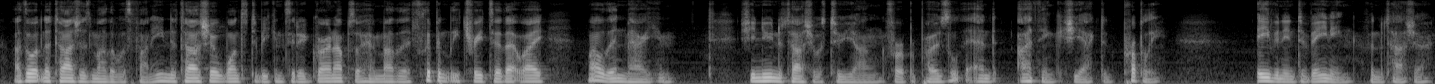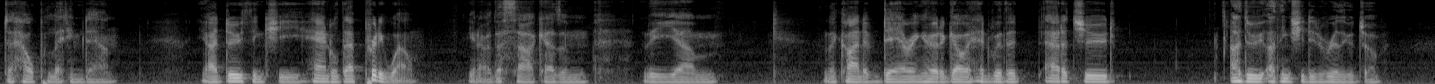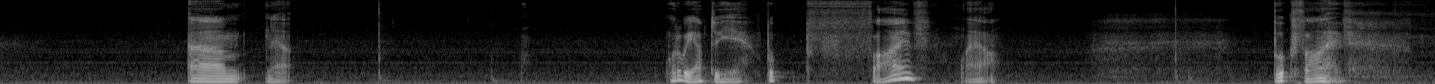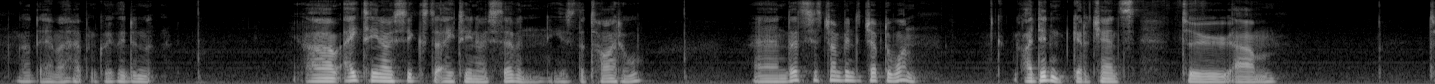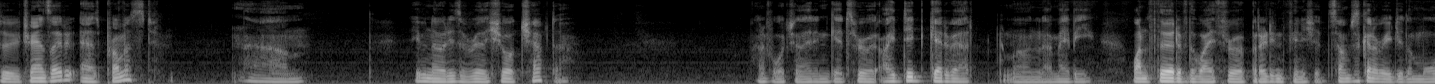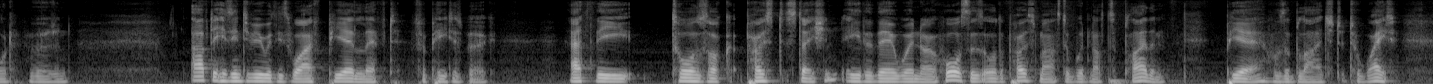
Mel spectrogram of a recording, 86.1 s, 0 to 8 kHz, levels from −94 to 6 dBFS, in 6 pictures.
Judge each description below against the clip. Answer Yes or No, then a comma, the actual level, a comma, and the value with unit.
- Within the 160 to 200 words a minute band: No, average, 145 wpm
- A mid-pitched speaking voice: No, low, 100 Hz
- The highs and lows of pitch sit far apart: No, average, 3.5 semitones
